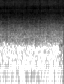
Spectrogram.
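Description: Vegetables sauté with garlic in a hot pan, giving a steady, loud, bright sizzle with no pauses and no voices.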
